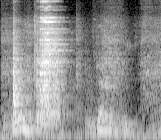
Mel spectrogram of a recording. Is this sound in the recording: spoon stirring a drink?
yes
